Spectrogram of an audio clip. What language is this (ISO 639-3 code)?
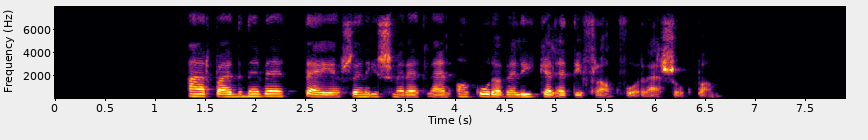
hun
